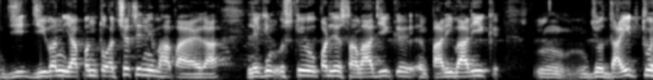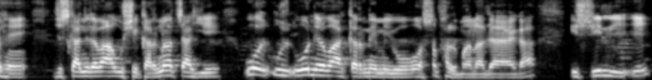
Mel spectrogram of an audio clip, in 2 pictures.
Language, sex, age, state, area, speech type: Hindi, male, 60+, Bihar, urban, spontaneous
